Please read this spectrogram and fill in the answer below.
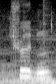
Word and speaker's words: Troodon: truden name meaning wounding tooth pronunciation trudent food habit carnivore who named Joseph Lighty thank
